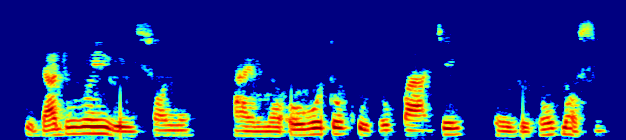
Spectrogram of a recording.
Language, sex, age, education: Yoruba, male, 30-45, tertiary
